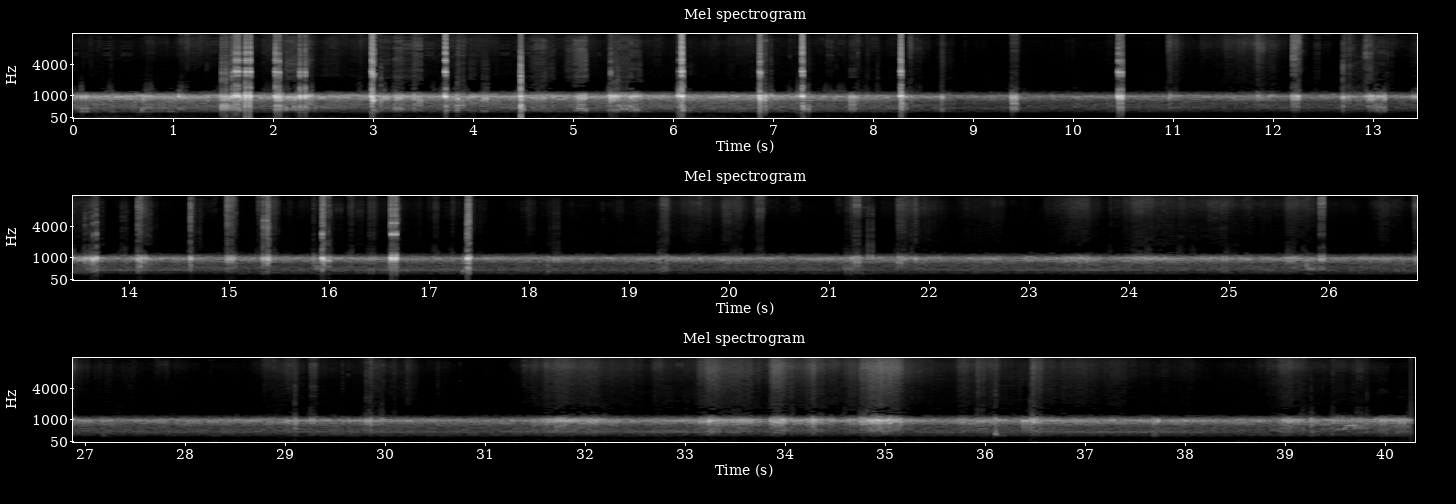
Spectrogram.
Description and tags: Sticks EQ
Blips of radar with switches and buttons being pressed
switches, server-room, radar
